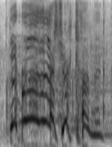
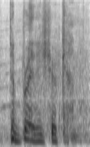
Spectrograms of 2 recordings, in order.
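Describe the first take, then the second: First: High, full-force alarm shout; Paul Revere. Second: Said in the usual way. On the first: Pretend. Preacher playing a rider through the city, shouting. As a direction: holler it like a rider warning the town. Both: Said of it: "I feel like Paul Revere".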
